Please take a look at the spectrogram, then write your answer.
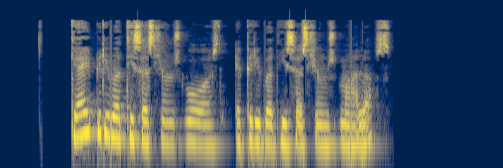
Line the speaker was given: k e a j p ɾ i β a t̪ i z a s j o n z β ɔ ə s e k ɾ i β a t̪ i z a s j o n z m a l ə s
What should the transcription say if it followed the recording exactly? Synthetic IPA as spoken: k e a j p ɾ i β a t̪ i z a s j o n z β ɔ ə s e p ɾ i β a t̪ i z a s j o n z m a l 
